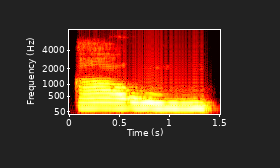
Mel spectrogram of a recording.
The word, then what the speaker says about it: Om: And we say Om, but it's actually Aum.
